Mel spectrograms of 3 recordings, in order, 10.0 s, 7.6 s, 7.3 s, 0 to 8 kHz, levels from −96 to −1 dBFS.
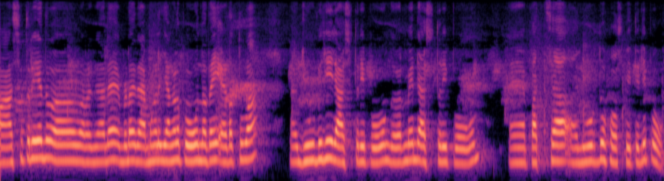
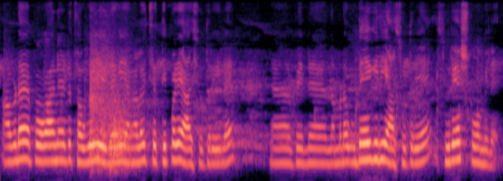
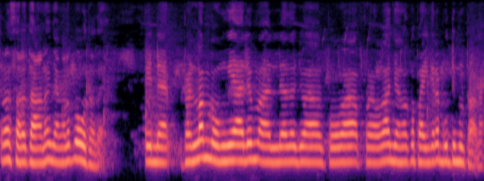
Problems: constant background noise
